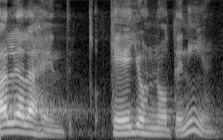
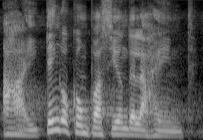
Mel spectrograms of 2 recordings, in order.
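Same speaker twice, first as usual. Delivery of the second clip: tender compassion; 4 semitones lower, 6 dB quieter than usual. Acted. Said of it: "Y dice el Señor".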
